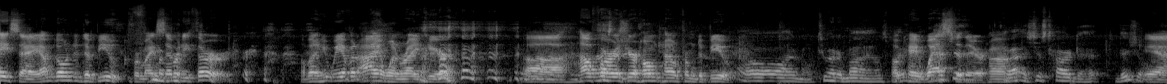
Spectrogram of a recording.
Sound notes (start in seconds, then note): 4.7 attendee laughing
